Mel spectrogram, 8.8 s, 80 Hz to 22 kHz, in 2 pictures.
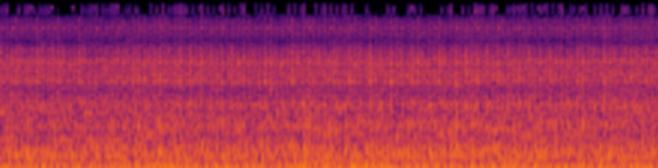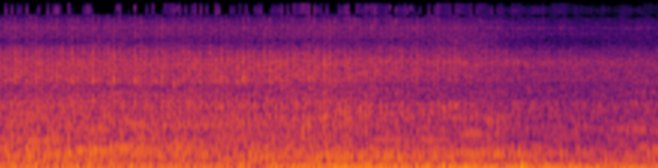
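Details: Tata Safari Storme diesel, right-hand drive, with P0203 injector circuit fault: rough idle with an uneven knock about three or four a second, pointing to a misfiring cylinder from the injector circuit fault.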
